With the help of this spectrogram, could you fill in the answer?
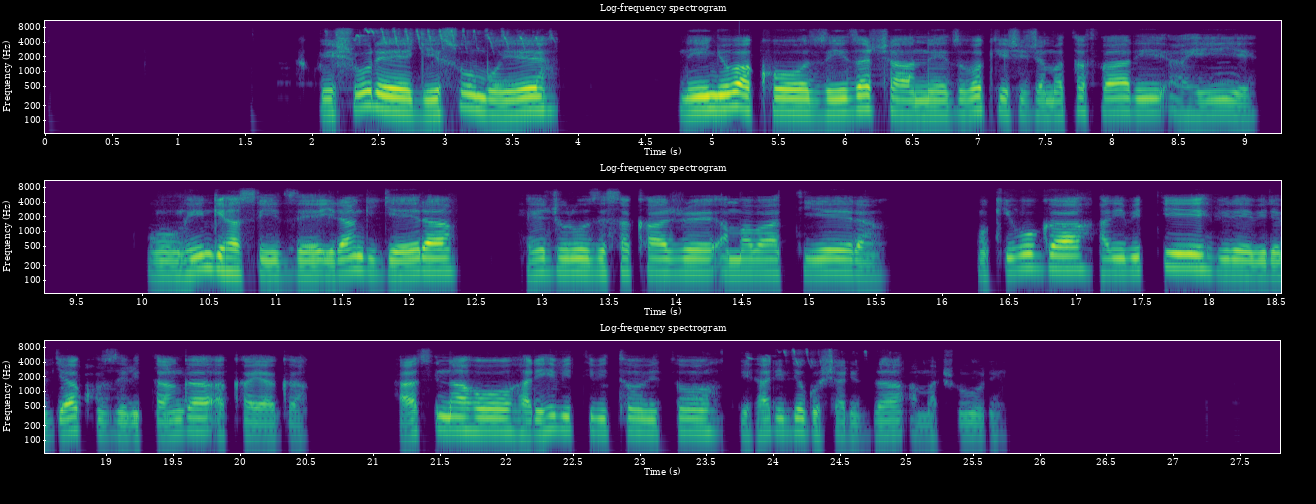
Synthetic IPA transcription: kwiːʃuːɾe̞ɾɟiːsuːmbuje̞ | niɲuβakʰo̞ziːzat͡ʃaːne̞zuːβakiʃid͡ʒeamatafaːɾiahije̞ | umuŋhiːŋɡihasize̞iɾaːŋɡiɟe̞ːɾa | he̞ːʒuɾuzisakʰaʒwe̞amaβatʰijeːɾa | mukʰiβuɡahaɾiβitiβiɾe̞βiɾe̞vjaːkʰuze̞βitʰaːŋɡaakʰajaɡa | hasinaɦo̞ɦaɾihiβitiβitʰo̞βitʰo̞βiɦaɾivjo̞ɡuʃaɾizaamaʃuːɾe

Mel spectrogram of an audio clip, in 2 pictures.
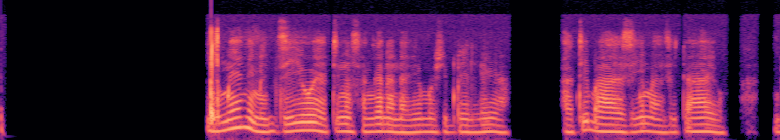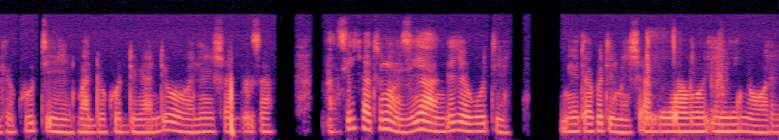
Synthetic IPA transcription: imwe̞nimid͡zijo̞jatino̞saŋɡananajo̞muʐibʱe̞ɮe̞ja | atiɓazimazitajo̞ | ŋɡe̞kutimadʱo̞ko̞dʱirandiʋo̞ʋane̞ʃandiːsa | asit͡ʃatino̞ziʋaŋɡe̞t͡ʃe̞kuti | ino̞itakutimiʃa̰ndojaʋo̞ʔijeɲo̞ɾe

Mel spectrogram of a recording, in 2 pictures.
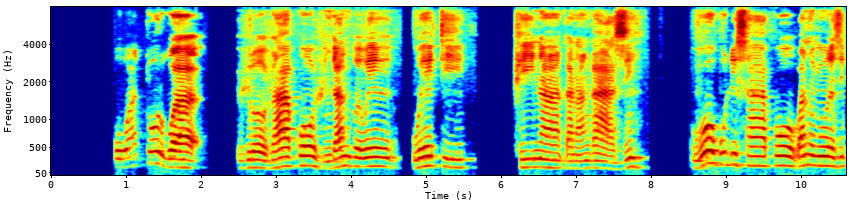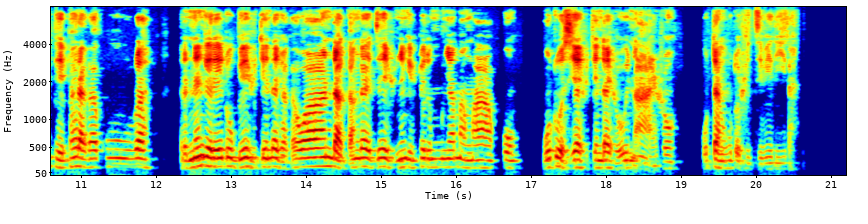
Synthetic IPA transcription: wato̞rwa | ʐiɾoʐako̞ʐiŋɡaŋɡewe | weti | ʐ̥inakanaŋɡaːzi | ʋo̞ɓuɗisapo̞ʋano̞ɲo̞ɾasipe̞paɾakakura | rine̞ŋɡe̞ɾeito̞bʱujeʐite̞ndaʐaka̰wandakaŋɡaid͡zaiʐine̞ŋɡeʐito̞ɾimuɲamamwak̚o̞ | woto̞zijaʐite̞ndaʐouina̰ʐo̞ | wotaŋɡauto̞ʐid͡ziʋiriːra

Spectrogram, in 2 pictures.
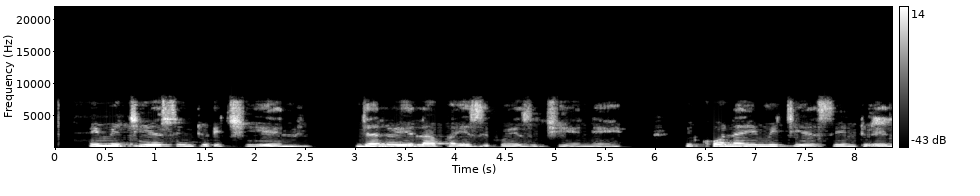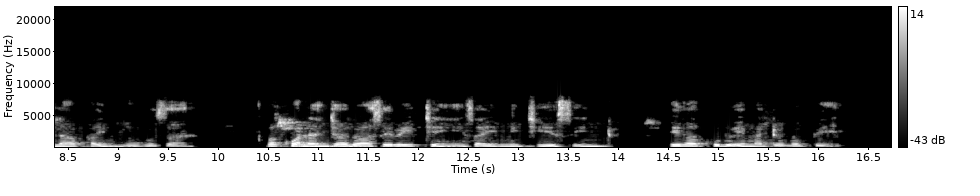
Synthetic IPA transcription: imitʰijesintʼuʔit͡ʃʼijɛnɛ | nd͡ʒʱalɔjɛlapʰaizipʰɔezit͡ʃʼijɛnɛːjɔ | ikʰɔnaimitʰijesintʼṵʔɛlapʰaiɱvʱɔɣɔzaːna | βakʰɔnand͡ʒʱalɔasɛβejitʰeŋisaimitʰijesintʼu | ɛɣakʰuluɛmad̥ʱɔlɔb̥ʱeːni

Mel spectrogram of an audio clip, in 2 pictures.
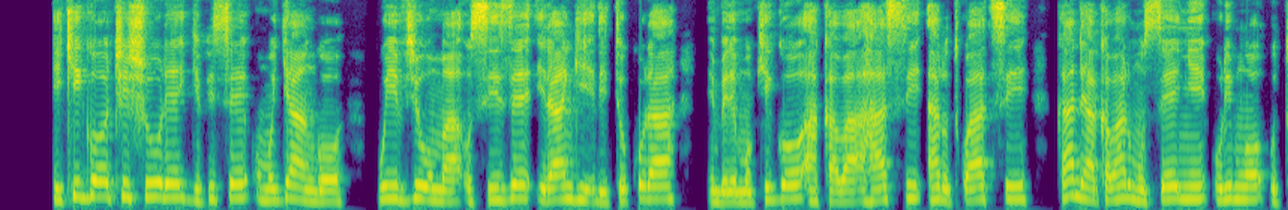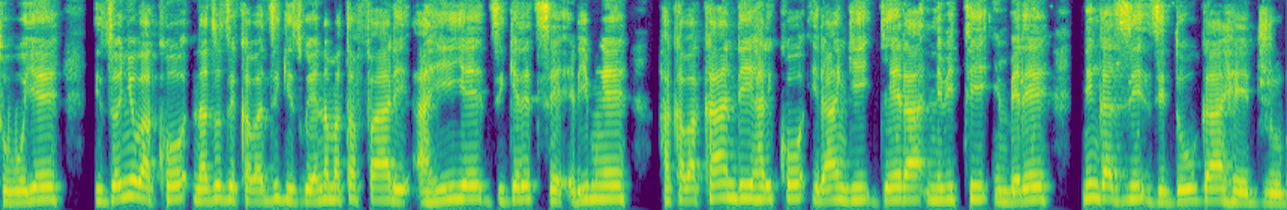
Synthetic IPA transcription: ikiɡo̞t͡ʃiʃuːɾe̞ɡifise̞ʔumuɾɟaːŋɡo̞ | wiːvjuːmaʔusize̞ʔiɾaːŋɡiɾitukuɾa | imbe̞ɾe̞mukiɡo̞hakaβaɦaːsihaɾutwaːt͡si | kaːndihakaβahaɾumuse̞ɲiuɾimŋo̞ʔutuβuje̞ | izo̞ɲuβakʰo̞nazo̞zikaβaziɡizɡwe̞namatafaːɾiʔahiːje̞ziɡe̞ɾe̞t͡se̞ɾimŋe̞ | hakaβakaːndiɦaɾikʰo̞ʔiɾaːŋɡiɟe̞ːɾaniβitiʔimbe̞ɾe̞niŋɡaziziduɡaɦe̞ːd͡ʒuɾu

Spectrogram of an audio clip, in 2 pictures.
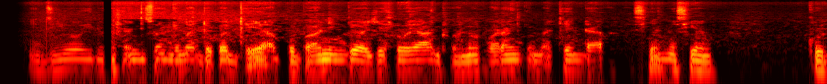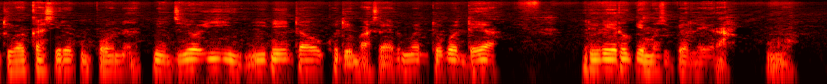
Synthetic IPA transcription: mid͡zijo̞inoʃa̰ndiswaŋɡe̞madʱokodʱe̞̰ja̰pobʱaʋane̞ŋɡe̞ʋat͡ʃeɬojaʋantʰuʋano̞rwaɾaŋɡe̞ma̰tʰe̞nda | sia̰nasijana | kutiʋakasiɾe̞kubʱo̞namid͡zijo̞ijiːno̞itawokutḭɓa̰sa̰remadʱokodʱe̞ja | rireɾukemuʃibʱe̞le̞ɾa̰ | umo

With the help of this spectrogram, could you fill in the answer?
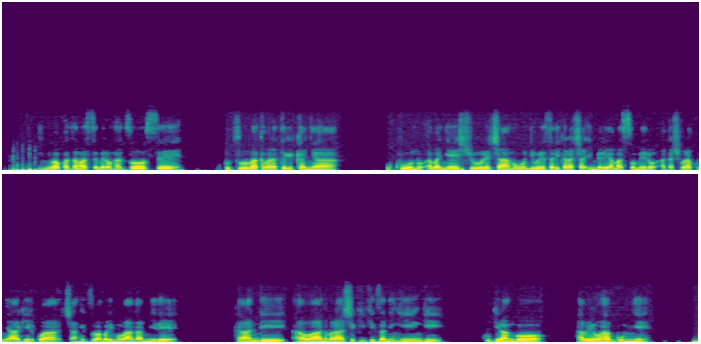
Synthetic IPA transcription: iɲuβakwaːzamase̞me̞ɾoŋ̥azo̞ːse̞ | mukuzuːβakaβaɾate̞ɡe̞kaɲa | ukʰuːn̥huʔaβaɲe̞ʃuːɾet͡ʃaːŋhuwuːndiwe̞ːseaɾikaɾat͡ʃaʔimbe̞ɾe̞jamaso̞me̞ɾo̞ʔadaʃo̞βo̞ɾakuɲaːɡiɾɡwat͡ʃaːŋhizuːβaŋɡo̞ɾimuβaːŋɡamiɾe̞ | kʰaːndia̰hoβaːn̥uβaɾahaʃikikizaniŋhiːŋɡi | kuɡiɾaŋɡo̞ | haβe̞ho̞haɡumɲe̞

